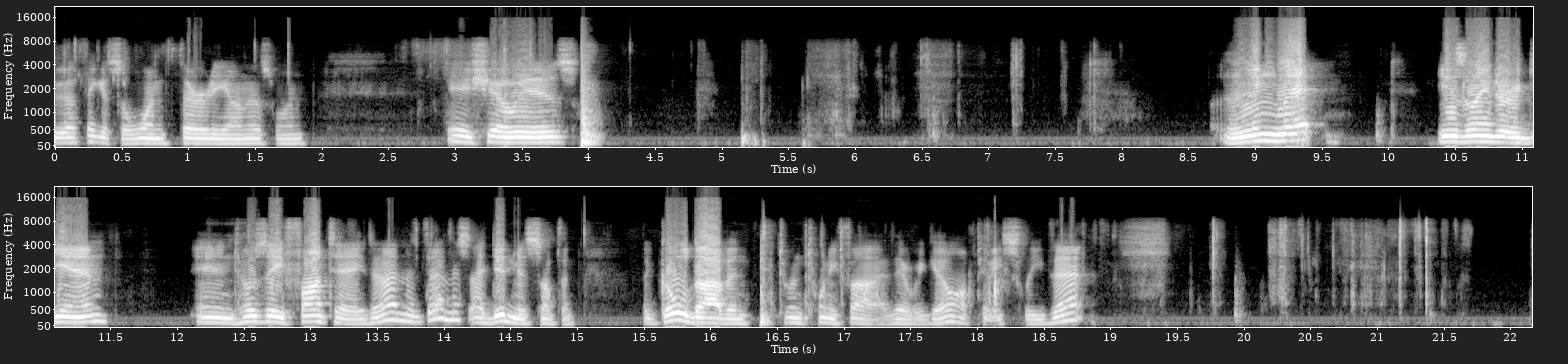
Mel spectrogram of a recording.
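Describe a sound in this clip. Trading cards rustle and slide against one another in someone's hands.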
